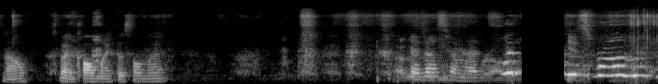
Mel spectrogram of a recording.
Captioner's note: sobbing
